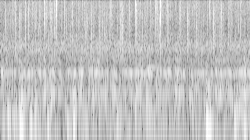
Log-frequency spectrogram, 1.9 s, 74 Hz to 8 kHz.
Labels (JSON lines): {"label": "anthrophony, mechanical", "recorder": "SoundTrap 300"}
{"label": "biophony", "recorder": "SoundTrap 300"}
